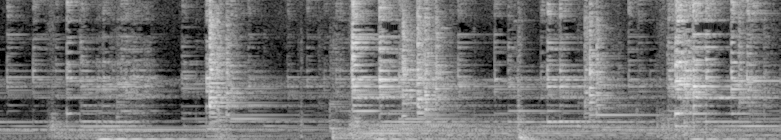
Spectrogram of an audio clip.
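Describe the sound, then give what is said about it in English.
Tubular bells are struck about four times, each a bright metallic clang whose rich overtones ring on and overlap with the next strike. Moderately loud, with no voices. “On tubular bells, the cute but rascally Jojo.”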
